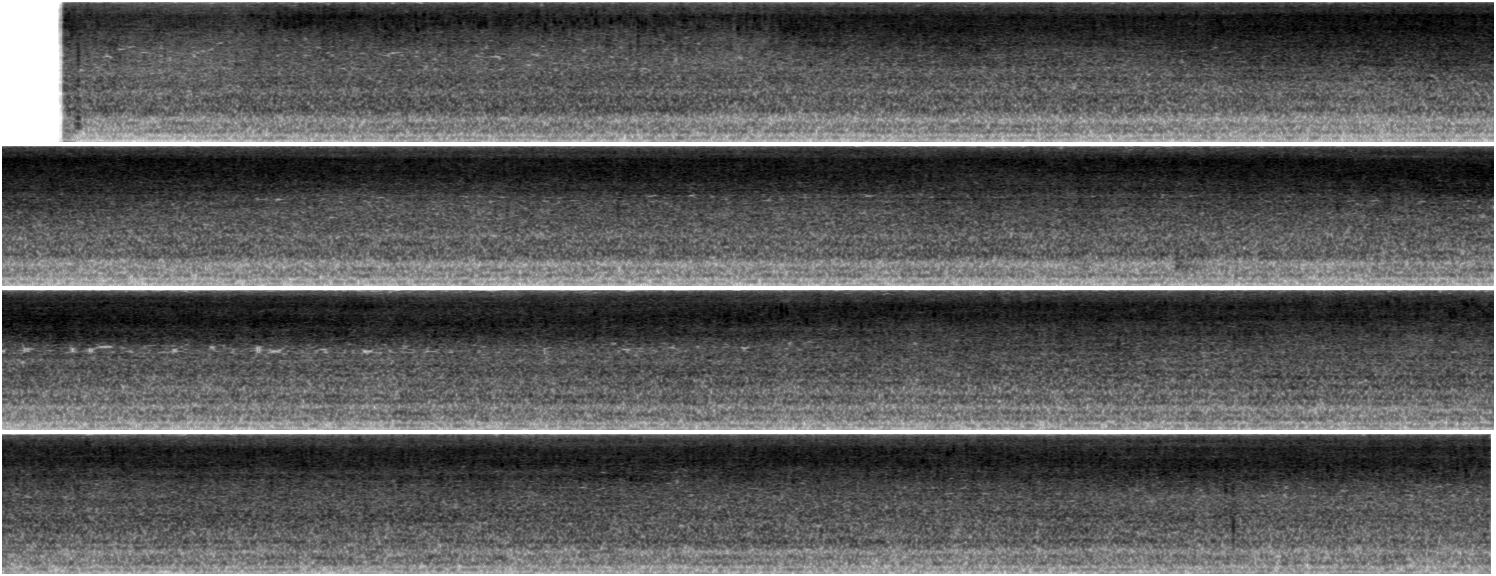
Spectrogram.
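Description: Battered chicken pieces deep-frying in hot oil in a pan: a steady sizzle, bright and hissy.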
